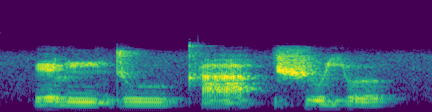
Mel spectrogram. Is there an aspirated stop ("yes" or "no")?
yes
